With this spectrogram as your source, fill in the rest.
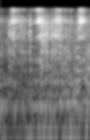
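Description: Cake batter for an eggless Christmas plum cake being stirred with milk curdled by lemon, a steady scraping and clinking of utensil against bowl for about a second, close and moderately loud, with no voices.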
